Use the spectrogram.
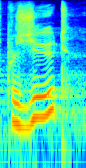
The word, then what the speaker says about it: prosciutto: with the remaining Pudo some people pronounce prute um which I certainly understand that but I'm not from Italy um so it's Pudo to me so we're going to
